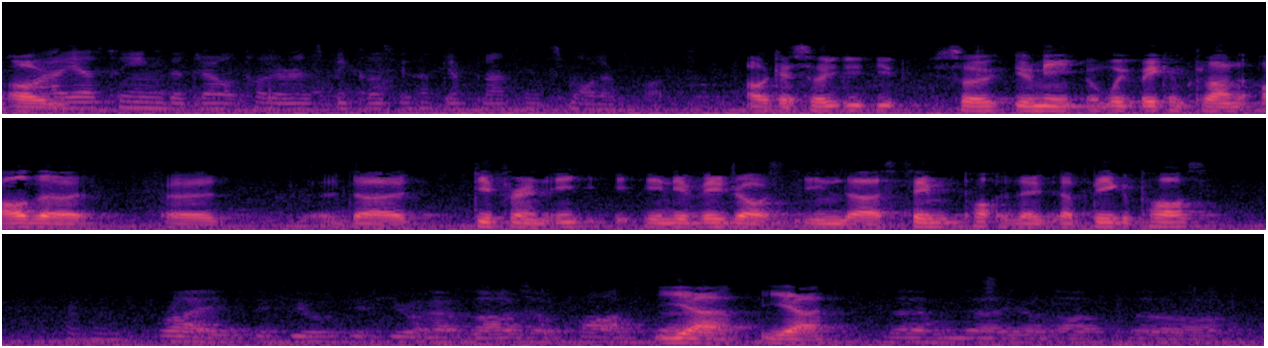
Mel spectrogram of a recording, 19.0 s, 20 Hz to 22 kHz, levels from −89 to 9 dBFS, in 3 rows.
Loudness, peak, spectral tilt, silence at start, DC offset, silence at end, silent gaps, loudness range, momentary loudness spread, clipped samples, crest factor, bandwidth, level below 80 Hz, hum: -36 LUFS; -18 dBFS; -5 dB/octave; 0 s; under 0.1%; 0 s; none; 12 LU; 20 LU; under 0.1%; 20 dB; 5.4 kHz; -54 dBFS; none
